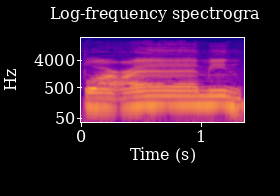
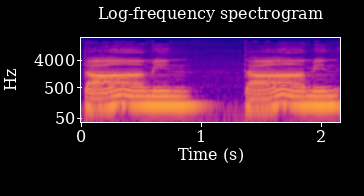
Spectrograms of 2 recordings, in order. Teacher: طوا کو موٹا پڑھیں گے، عین کو مڈل تھروٹ سے پڑھیں گے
